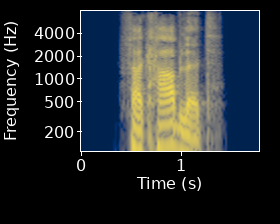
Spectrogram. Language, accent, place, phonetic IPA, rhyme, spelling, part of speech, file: German, Germany, Berlin, [fɛɐ̯ˈkaːblət], -aːblət, verkablet, verb, De-verkablet.ogg
- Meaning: second-person plural subjunctive I of verkabeln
